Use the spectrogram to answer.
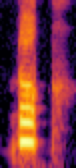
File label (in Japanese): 畳み掛けカウント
